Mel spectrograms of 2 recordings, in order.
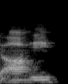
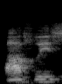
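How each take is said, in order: First: The consonant is a plain H sound. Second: The consonant is a hissing THL sound. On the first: This is how the speaker's family says it. "the way my family says it would be an H" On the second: This is the more common way to say it. "athletes is more commonly said"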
